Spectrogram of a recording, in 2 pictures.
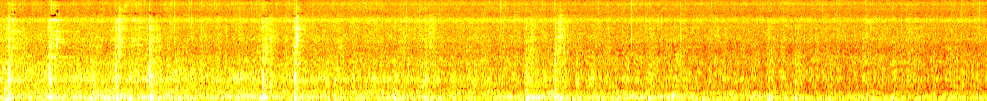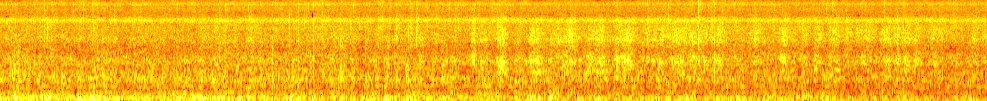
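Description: Narrow-gauge passenger coaches of the Talyllyn Railway rolling past, wheels clicking sharply over the rail joints for the first several seconds, then the rumble of the train fading steadily as it draws away up the line.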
